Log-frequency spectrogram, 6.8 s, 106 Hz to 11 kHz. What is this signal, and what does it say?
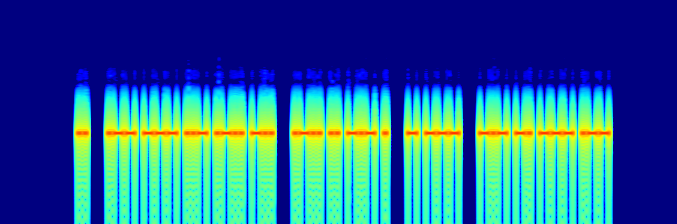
Morse code, heard as a keyed tone, about 40 wpm, 700 Hz. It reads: I WOULD LIKE TO KNOW
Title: Sets of 5 Words Encore 40wpm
